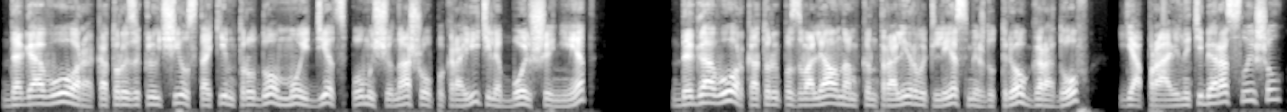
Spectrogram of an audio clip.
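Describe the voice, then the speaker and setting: A man acts out a grey-haired clan lord of great age, loud and wrathful, barking his questions in a raised, strained voice. He is imperious and commanding, like someone used to being obeyed, recorded close and dry as a storybook reading. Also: fairly high pitch, normal speed, few pauses, no room sound, lightly acted. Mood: menacing. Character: furious old grey-haired clan patriarch.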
